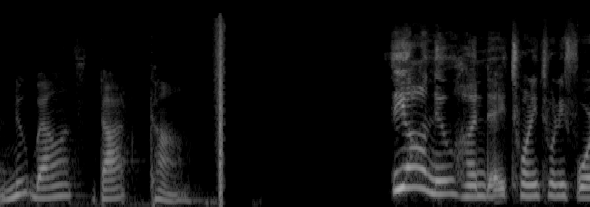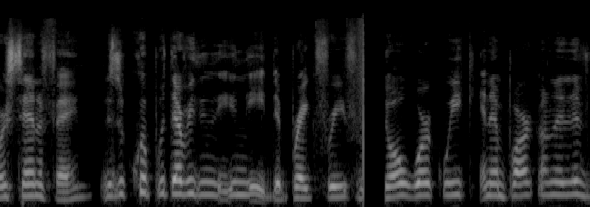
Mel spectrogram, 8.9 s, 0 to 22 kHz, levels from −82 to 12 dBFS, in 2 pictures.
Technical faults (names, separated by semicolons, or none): wireless microphone squelch dropout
